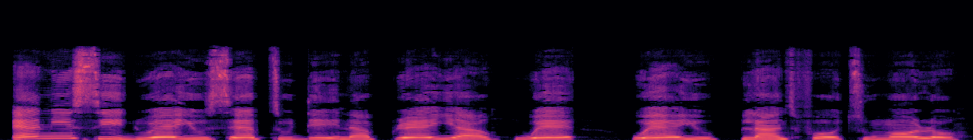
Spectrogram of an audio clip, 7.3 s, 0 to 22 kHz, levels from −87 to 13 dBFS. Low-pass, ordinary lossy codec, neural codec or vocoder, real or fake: 14.4 kHz; AAC, 48 kbps; none; real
